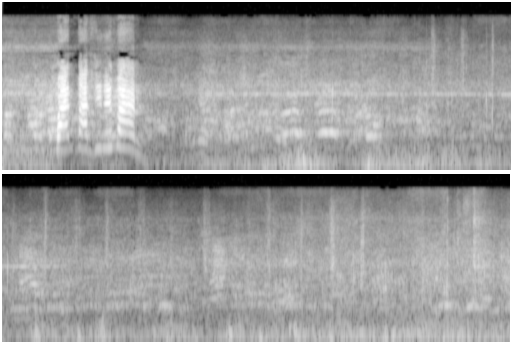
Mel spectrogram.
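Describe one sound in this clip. Footsteps slap on pavement as people run.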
